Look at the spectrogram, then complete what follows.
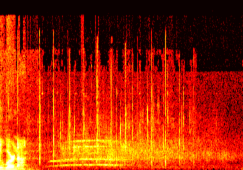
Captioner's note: audience cheers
